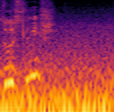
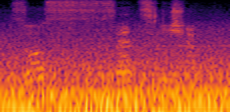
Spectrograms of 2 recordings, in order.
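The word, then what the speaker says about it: zusätzliche: Nie Zuslisz, normalnie czytasz, tylko A czytasz jako E. Czyli? Zusetzliche.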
